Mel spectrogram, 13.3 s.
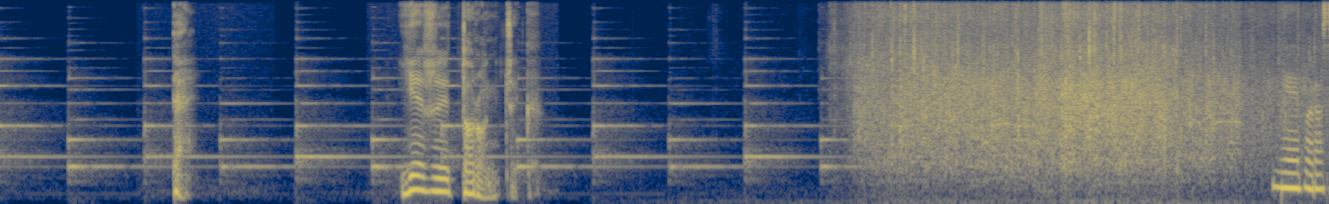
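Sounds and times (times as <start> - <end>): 
speech: 1.8 - 2.0, 4.0 - 5.5, 12.8 - 13.2
theatre audience applauding after a performance: 8.3 - 13.2.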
